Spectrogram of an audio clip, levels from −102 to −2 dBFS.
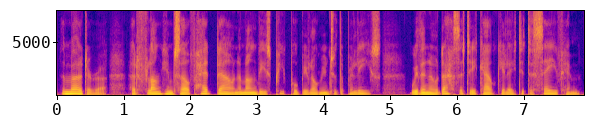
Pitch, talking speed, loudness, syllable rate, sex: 135 Hz, 160 wpm, -19 LUFS, 5.3 syllables/s, female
